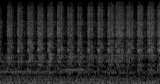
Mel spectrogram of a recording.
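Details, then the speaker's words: Old clip-on electric fan, loud for a long time, running before repair: fast pulsing hiss and rattle, about a dozen beats a second, noisy even when shaken; rattle from loose parts. "Ayun guys, maingay na siya. Maingay siya, tapos ang hirap niyang patahimikin. Kahit anong gawin natin klase, kahit uga-ugain natin, maingay pa rin."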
